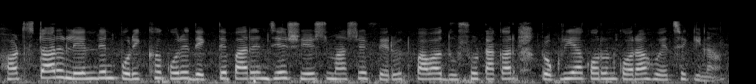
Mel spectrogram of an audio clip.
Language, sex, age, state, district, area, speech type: Bengali, female, 45-60, West Bengal, Purulia, urban, read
